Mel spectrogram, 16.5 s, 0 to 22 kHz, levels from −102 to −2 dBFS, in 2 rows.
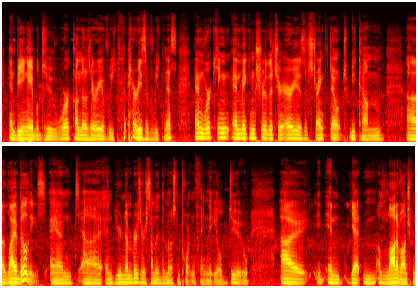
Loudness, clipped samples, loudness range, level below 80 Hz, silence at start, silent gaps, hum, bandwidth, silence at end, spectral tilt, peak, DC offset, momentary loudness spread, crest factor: -32 LUFS; under 0.1%; 4 LU; -56 dBFS; 0 s; none; none; 13.5 kHz; 0 s; -6 dB/octave; -10 dBFS; 0.1%; 12 LU; 22 dB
